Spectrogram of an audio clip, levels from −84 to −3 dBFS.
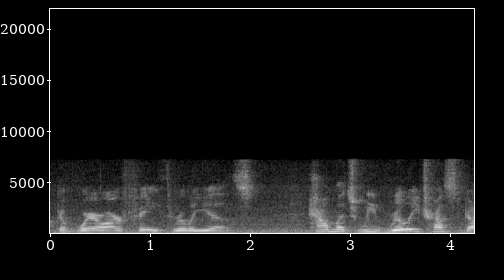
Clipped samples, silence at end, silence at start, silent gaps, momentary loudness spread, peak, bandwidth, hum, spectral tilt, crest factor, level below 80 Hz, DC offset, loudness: under 0.1%; 0 s; 0 s; none; 14 LU; -8 dBFS; 7.6 kHz; none; -6 dB/octave; 16 dB; -48 dBFS; under 0.1%; -25 LUFS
